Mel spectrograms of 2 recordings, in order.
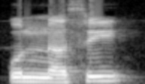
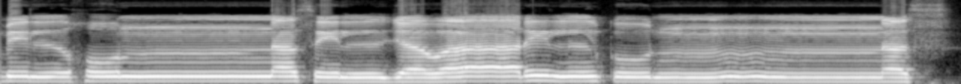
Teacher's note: غنہ کریں گے، 2 مرتبہ نون پڑھا جائے گا، غنہ بھی کریں گے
